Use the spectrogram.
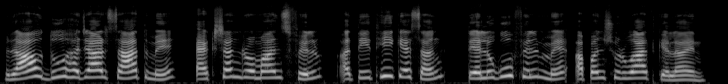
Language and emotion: Maithili, neutral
